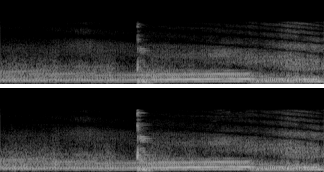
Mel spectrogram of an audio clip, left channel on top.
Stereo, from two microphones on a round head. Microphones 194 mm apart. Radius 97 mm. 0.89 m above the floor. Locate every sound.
0.0 s a motorcycle: 10° left (ahead or behind); by 3.3 s 15° left (ahead or behind)
1.4 s a clunk: 40° right (ahead or behind)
